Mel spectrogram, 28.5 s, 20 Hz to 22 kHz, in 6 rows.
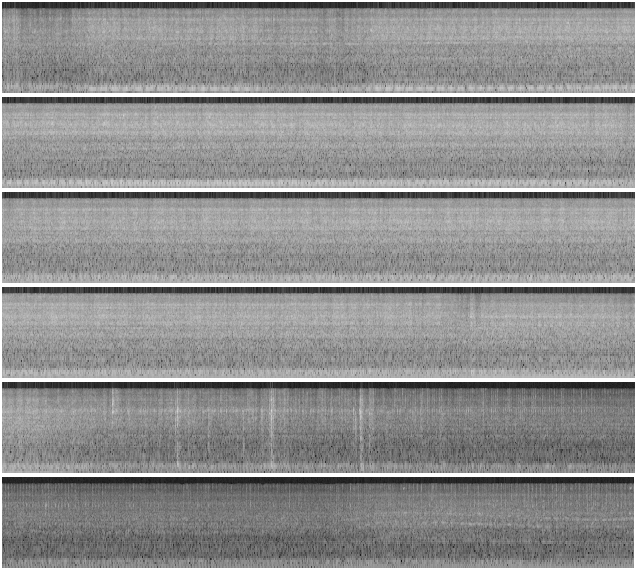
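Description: Honda CBR650F's inline-four engine under way, its revs rising over the first few seconds and then holding steady. About two-thirds of the way through it drops in pitch and level and runs quieter, with a brief dip and rise in pitch near the end.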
